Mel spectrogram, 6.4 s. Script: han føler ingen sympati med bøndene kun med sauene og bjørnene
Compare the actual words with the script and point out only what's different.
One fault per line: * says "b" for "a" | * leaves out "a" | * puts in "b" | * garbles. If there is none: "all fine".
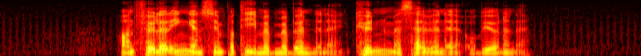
* puts in "med"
